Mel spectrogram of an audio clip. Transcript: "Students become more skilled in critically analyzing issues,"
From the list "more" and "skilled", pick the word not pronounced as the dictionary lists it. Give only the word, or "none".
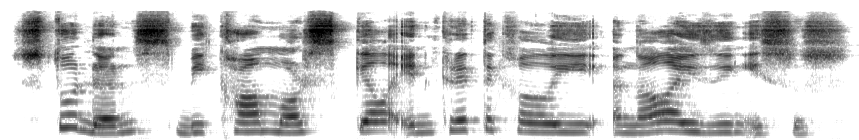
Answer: skilled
